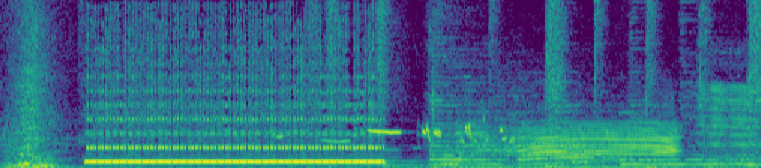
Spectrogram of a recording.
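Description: Added sound effects: a loud, steady electronic beep held for about two seconds, followed by a drawn-out comic voice-like sound that bends in pitch over a lower held tone.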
